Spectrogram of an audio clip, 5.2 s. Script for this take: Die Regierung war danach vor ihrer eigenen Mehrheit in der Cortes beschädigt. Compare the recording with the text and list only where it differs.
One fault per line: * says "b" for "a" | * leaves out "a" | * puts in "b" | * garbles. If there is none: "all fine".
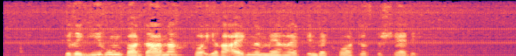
all fine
